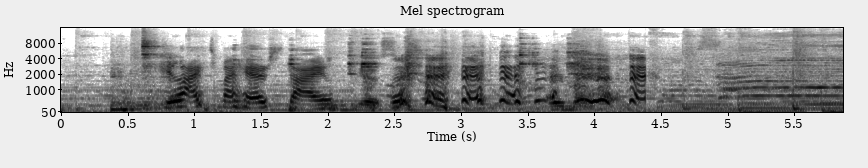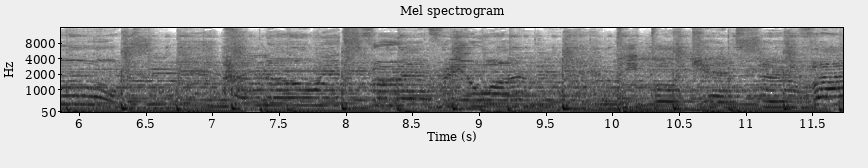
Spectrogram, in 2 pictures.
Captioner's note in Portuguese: risos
